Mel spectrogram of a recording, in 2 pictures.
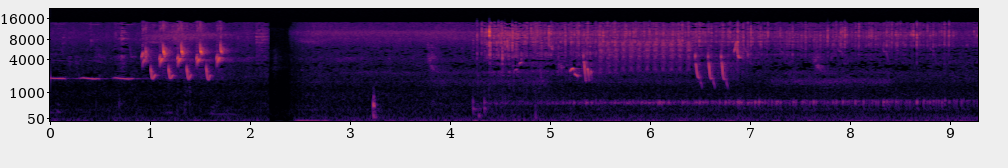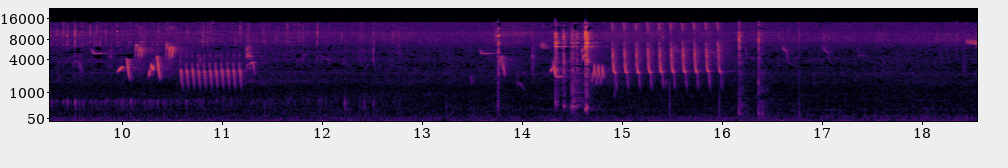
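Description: Small songbirds chirping in quick runs of rapid, evenly spaced high notes, several times over.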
